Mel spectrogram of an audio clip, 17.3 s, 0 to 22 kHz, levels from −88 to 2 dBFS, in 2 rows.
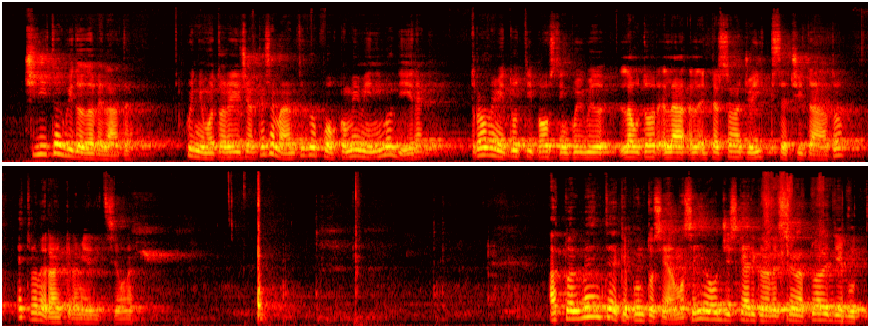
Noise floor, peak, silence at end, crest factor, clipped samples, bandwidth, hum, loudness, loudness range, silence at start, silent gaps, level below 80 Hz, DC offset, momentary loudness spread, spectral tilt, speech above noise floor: -63 dBFS; -10 dBFS; 0 s; 20 dB; under 0.1%; 19 kHz; none; -28 LUFS; 13 LU; 0.25 s; none; -74 dBFS; under 0.1%; 12 LU; -4 dB/octave; 36 dB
